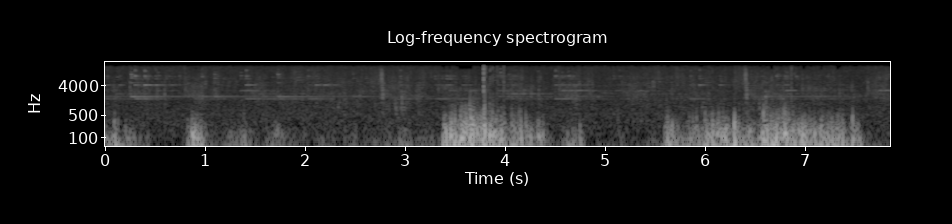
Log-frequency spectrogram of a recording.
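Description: Sheep tear and chew at grass close by.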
